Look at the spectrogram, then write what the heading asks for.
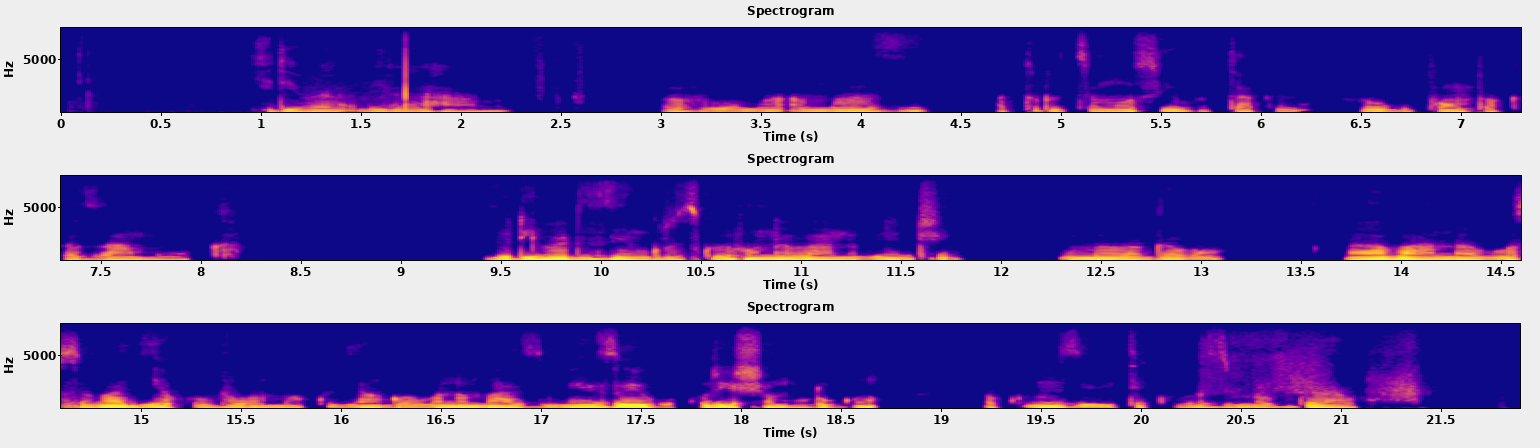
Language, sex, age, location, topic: Kinyarwanda, male, 25-35, Kigali, health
